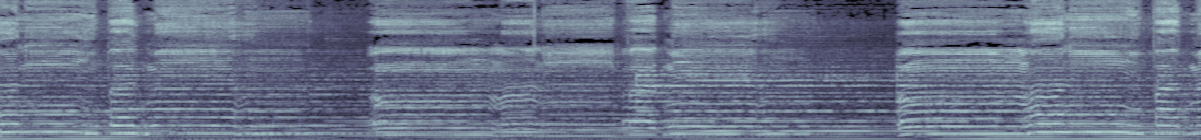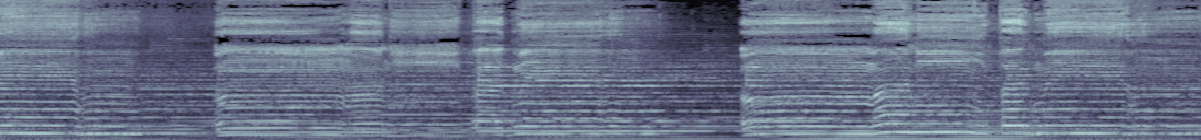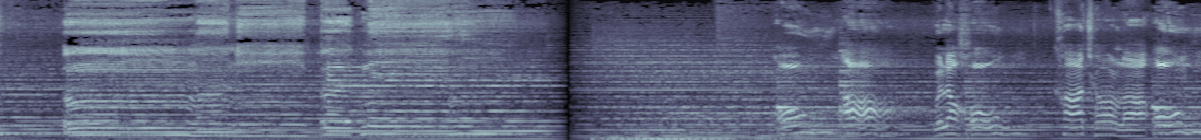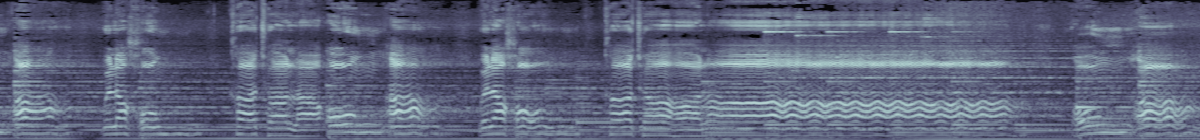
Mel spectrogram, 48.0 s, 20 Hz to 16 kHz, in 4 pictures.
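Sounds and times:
mantra sung in long notes: 0:00.0 - 0:48.0
music with low drone: 0:00.0 - 0:48.0
slow melodic chant: 0:00.0 - 0:48.0.

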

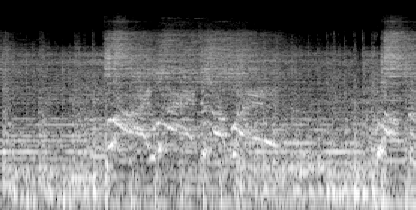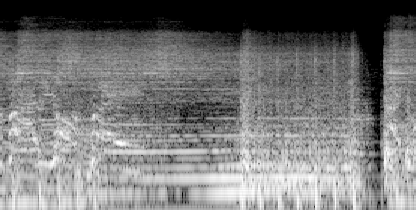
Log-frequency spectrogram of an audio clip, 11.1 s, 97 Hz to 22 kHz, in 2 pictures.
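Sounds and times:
punk band playing live: 0:00.0 - 0:11.0
drum hits: 0:08.7 - 0:11.0.

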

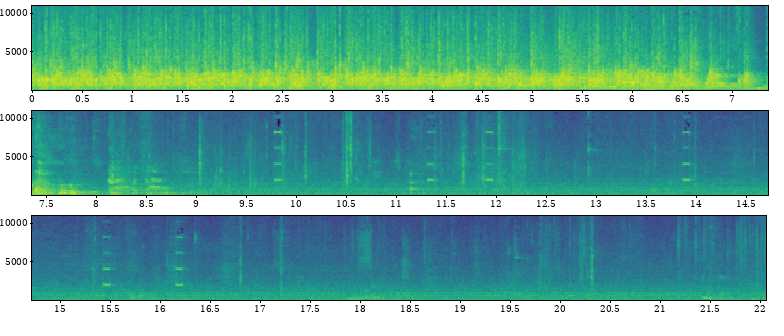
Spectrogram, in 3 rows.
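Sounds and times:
audience applause: 0:00.0 - 0:07.4.

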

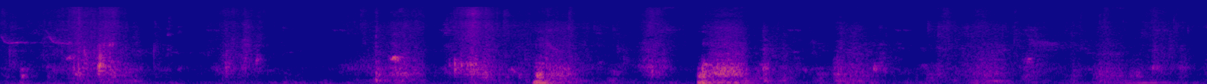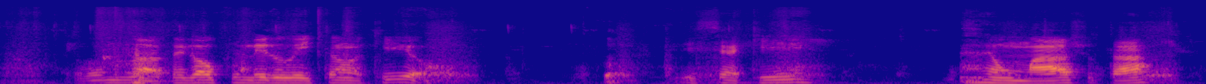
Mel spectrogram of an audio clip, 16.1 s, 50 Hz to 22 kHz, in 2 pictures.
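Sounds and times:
pigs grunting and squeaking: 0:02.3 - 0:16.0.

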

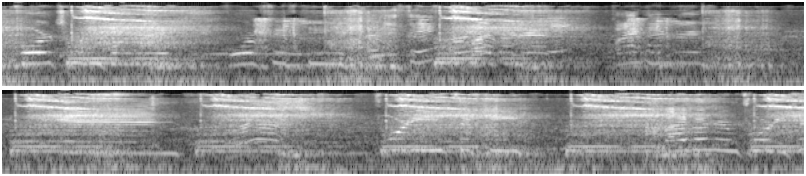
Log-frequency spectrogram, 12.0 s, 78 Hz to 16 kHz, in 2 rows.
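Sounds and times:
electronic chime jingle: 0:06.1 - 0:12.0.

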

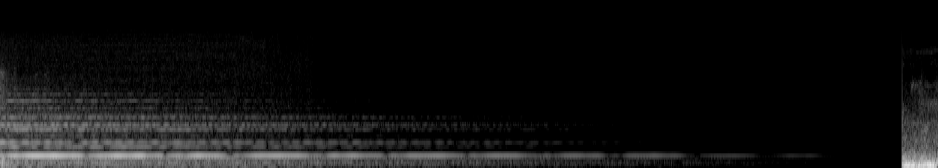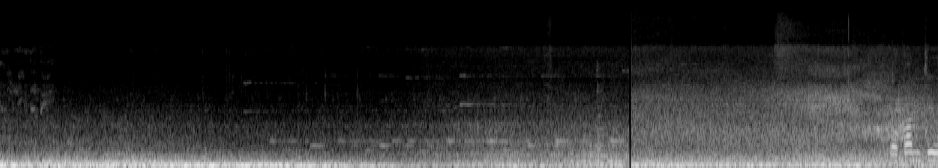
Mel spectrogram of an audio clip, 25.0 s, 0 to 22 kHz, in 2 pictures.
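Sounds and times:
road traffic rumble: 0:00.0 - 0:04.5, 0:12.0 - 0:25.0
traffic rushing past: 0:18.3 - 0:25.0.

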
